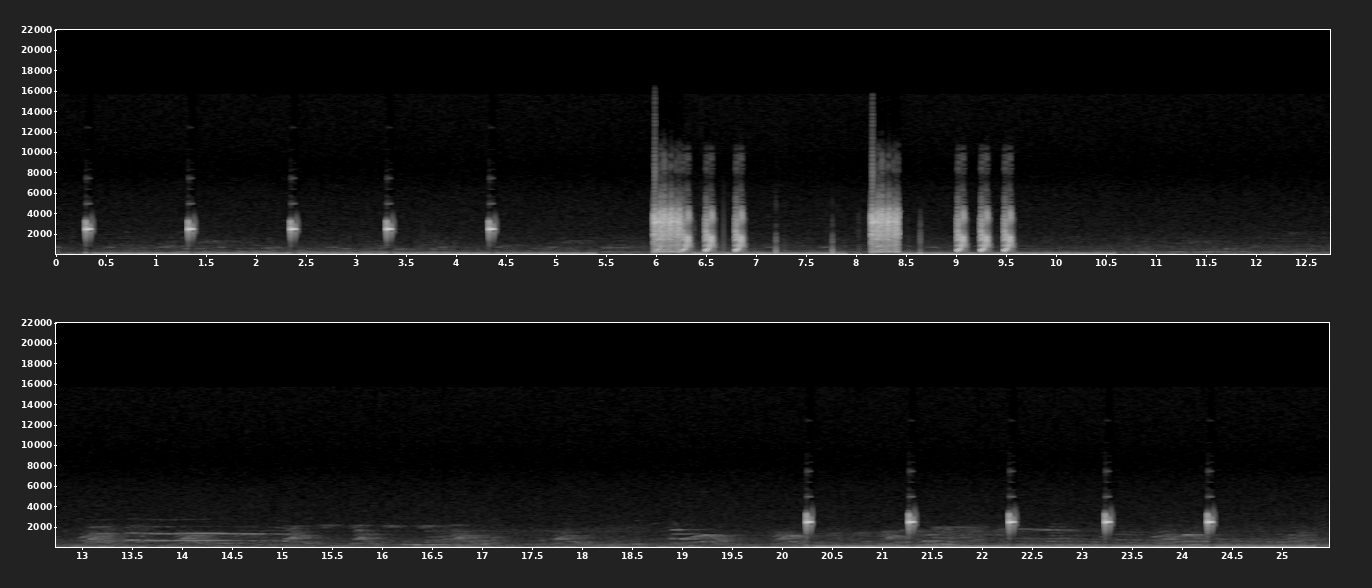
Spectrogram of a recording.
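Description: A game's turn timer ticks once a second.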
